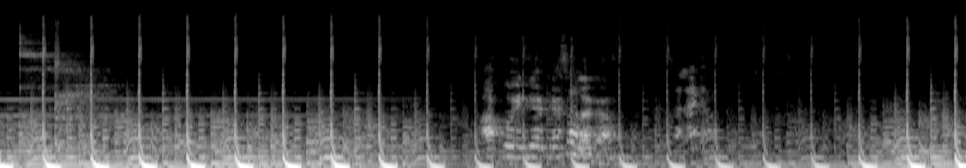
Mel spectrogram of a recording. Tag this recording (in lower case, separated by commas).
music, speech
